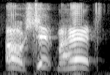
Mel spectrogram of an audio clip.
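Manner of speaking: high, loud comic cry of pain; mock pain yell. Imagining Crow swinging from broken glass, mock agony. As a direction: yell as if suddenly cut. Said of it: "When he swings from the broken glass".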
